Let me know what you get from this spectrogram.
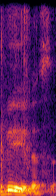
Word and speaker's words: Vives: Oh, so Carlos Vives. Is that how you say his name? – Carlos Vives. – Vives, okay.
